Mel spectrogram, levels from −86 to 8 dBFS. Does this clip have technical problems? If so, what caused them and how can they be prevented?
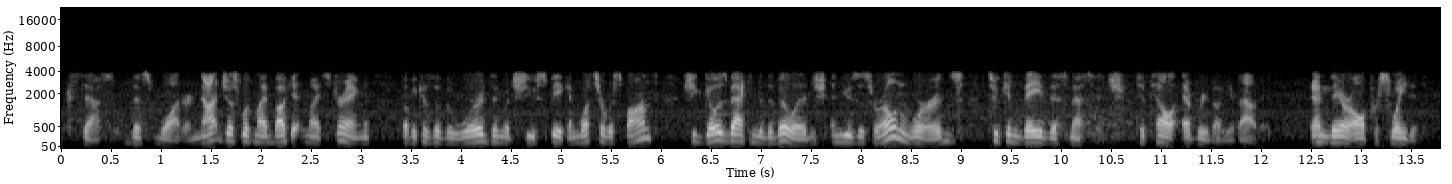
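Yes. Timecode bleed runs throughout as a steady chirping warble near 1 and 2 kHz, roughly 25 dB below the speech. The pattern fits 23.976-frame linear timecode leaking from a nearby track or cable. Prevent it by routing timecode away from audio lines and using shielded, balanced cabling.

Speech cut by the noise suppressor occurs at 0.06 to 3.08 s, 9.3 to 12.07 s and 13.08 to 13.55 s. Quiet parts sound swallowed, dropping by up to about 17, 19 and 13 dB. The suppressor mistook them for background. Prevent it by lowering suppression strength or lowering its threshold.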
